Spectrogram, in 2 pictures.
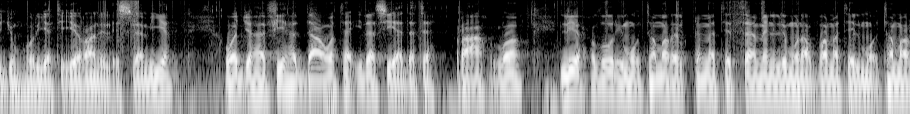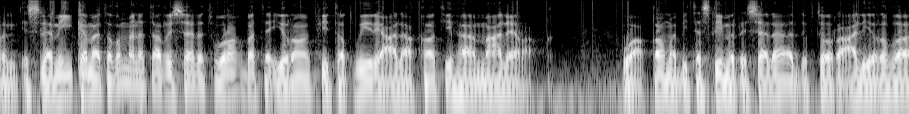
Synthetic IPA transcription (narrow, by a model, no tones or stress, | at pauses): d͡ʒʊmɦuːɾɪjːaʔḭːɾɑːnɪ̰lʔɪ̰slaːmɪjːa | wad͡ʒːaɦafiːɦad̪ːaʕwaʔɪlasɪjaːd̪at̪ɪhɾˤɑʕaːhʊlˤːɑː | lɪħʊðˤuːɾmʊʔt̪amɑɾˤɪlqɪmːaθːaːmɪnlɪmʊnɑðˤːɑmalmʊʔt̪amɑɾˤɪlʔɪslaːmɪjːkamat̪ɑðˤɑmːanat̪ʔarːɪsaːlaɾˤɑɣbaʔiːɾˤɑːnfiːt̪ɑt̪ˤwiːɾʕalaːqɑːt̪ɪɦamaʕalʕɪ̰ɾˤɑ̰ːq | wa̰qɑːmabɪt̪asliːmɪrːɪsaːlaʔad̪ːʊkt̪oːɾʕa̰liɾɨðˤɑ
